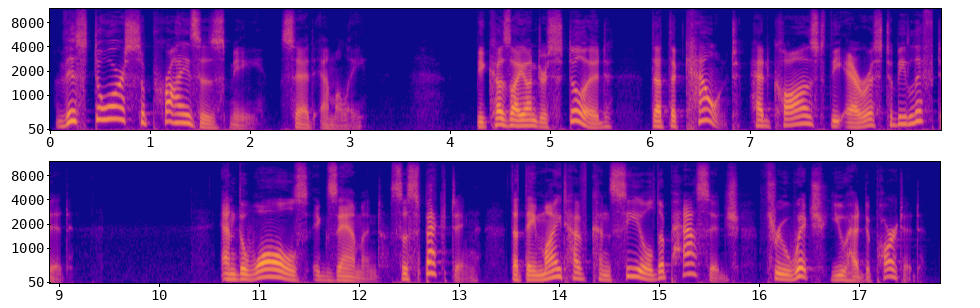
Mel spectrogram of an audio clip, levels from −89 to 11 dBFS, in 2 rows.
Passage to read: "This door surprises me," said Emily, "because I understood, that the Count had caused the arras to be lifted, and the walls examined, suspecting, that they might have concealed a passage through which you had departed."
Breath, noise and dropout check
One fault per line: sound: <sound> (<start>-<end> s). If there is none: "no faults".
no faults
